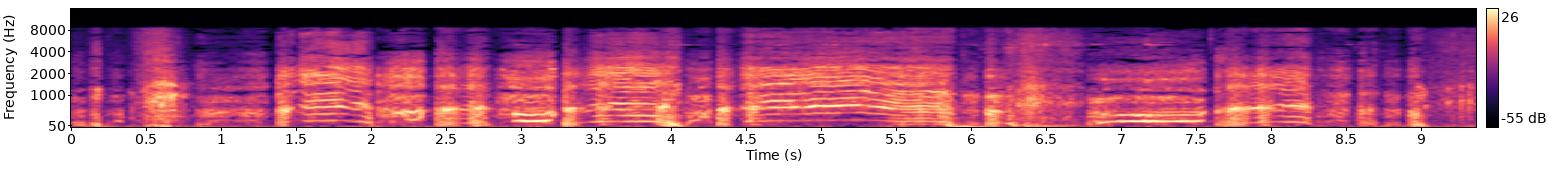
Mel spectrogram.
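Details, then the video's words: Hyena making dense, overlapping calls: harmonic wails bending up and down, interrupted by abrupt breaks, loud throughout. "Real Hyena Sound I Sonido de Hiena Real I Vrai Son Hyène"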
